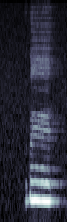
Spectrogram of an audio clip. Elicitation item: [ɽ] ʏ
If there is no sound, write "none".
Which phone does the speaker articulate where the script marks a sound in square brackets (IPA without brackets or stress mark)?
ɽ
